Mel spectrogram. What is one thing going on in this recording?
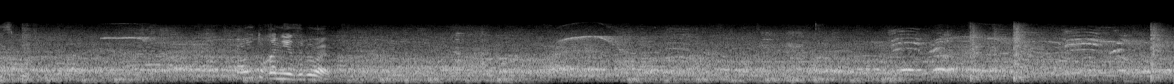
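Fans whistle sharply from the stands.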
